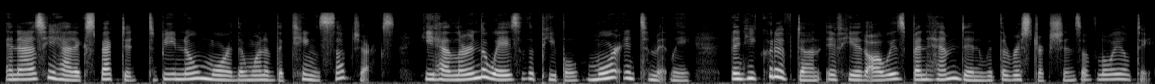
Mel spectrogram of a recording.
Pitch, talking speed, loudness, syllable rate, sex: 225 Hz, 220 wpm, -19 LUFS, 5.3 syllables/s, female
